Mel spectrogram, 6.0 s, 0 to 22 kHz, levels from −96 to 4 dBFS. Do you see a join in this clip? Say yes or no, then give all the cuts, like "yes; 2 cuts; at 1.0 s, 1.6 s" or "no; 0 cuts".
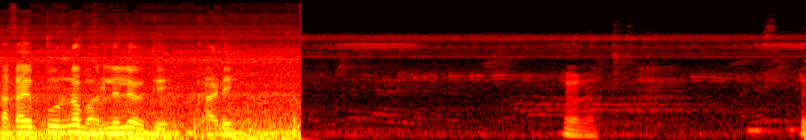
yes; 1 cut; at 2.3 s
